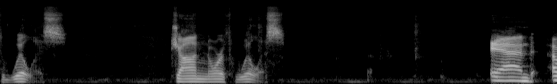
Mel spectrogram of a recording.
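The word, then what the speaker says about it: Willys: of the whole company but the family name is pronounced willis john north willis and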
